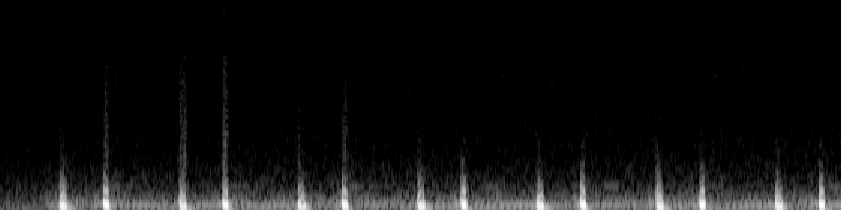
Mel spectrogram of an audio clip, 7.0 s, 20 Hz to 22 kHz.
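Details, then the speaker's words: Heart sounds at the second left intercostal space, regular at about 60 a minute, with no splitting of S2; the crisp single second sound is louder and higher pitched than the first. "escuché unos ruidos cardíacos en el segundo espacio intercostal izquierdo en primer lugar sin desdoblamiento del segundo ruido figura 2a"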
